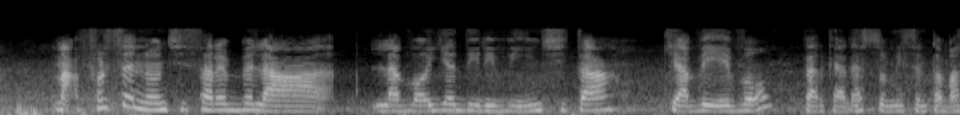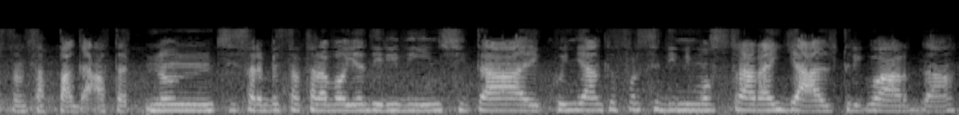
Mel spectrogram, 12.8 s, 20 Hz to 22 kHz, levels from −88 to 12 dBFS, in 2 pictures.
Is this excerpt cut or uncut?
uncut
